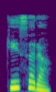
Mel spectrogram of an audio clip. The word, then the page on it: ಕೀಸರ: kīsara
